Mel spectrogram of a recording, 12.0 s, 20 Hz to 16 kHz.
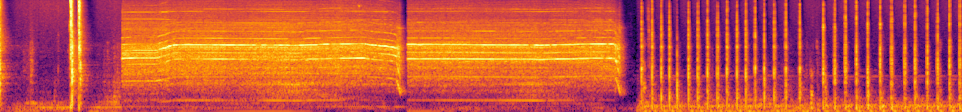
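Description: Two sharp snaps from a 23-gauge pin nailer, about a second apart, then a cordless drill running steadily in two runs of a few seconds each, with a short stop between them and the motor winding down at each stop. After that comes a fast, even tapping, about eight taps a second.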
